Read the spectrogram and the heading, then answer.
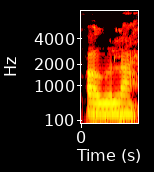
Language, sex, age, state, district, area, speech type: Hindi, female, 18-30, Uttar Pradesh, Chandauli, rural, read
